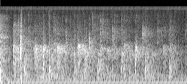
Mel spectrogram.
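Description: A church audience applauds the name of Jesus in a steady patter of many overlapping claps, moderately loud and continuous, over a low sustained hum in the background.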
